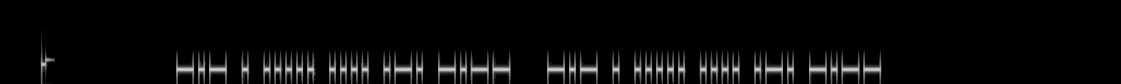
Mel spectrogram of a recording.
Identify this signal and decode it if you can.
Morse code, heard as a keyed tone, about 22 wpm, 700 Hz. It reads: KE5HRY KE5HRY
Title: USA Call Signs Repeated 2x 22wpm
